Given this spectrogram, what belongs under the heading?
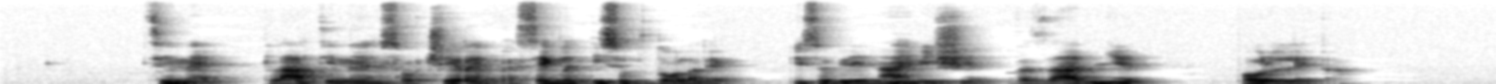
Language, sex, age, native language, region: Slovenian, male, 18-29, Slovenian, Central Slovenia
